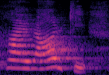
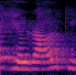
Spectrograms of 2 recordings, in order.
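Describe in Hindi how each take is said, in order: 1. यह शब्द 'high' ध्वनि से शुरू होता है। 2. यह शब्द 'hay' ध्वनि से शुरू होता है। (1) "हम लोग बोलते हैं हायरार्की" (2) "इसको अगर हम लिखते हैं तो ये प्रोनाउंसिएशन क्या हो जाएगा? हेरारकी हो जाएगा"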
